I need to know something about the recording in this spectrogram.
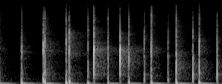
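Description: A short burst of hand clapping applause, about a dozen sharp claps in a quick, slightly uneven rhythm, like one or two people clapping. No voices.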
